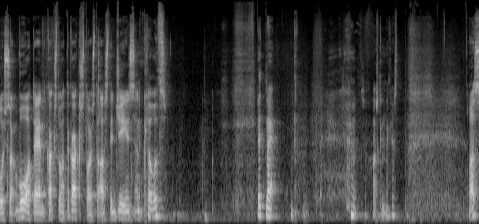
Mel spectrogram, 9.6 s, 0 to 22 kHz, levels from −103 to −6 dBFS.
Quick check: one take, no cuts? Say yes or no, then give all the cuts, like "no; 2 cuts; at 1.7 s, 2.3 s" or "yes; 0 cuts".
no; 1 cut; at 7.2 s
